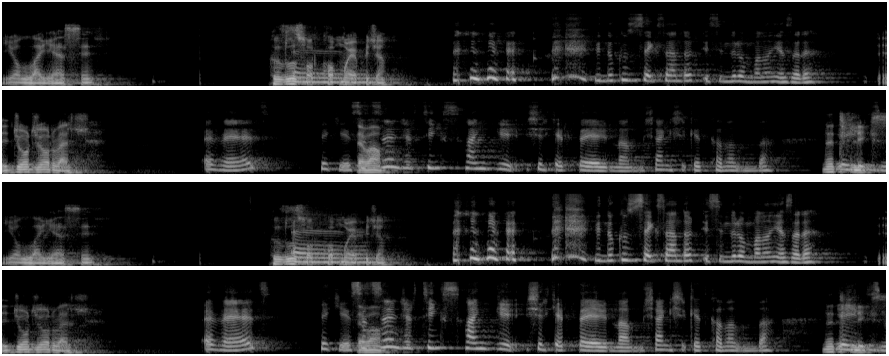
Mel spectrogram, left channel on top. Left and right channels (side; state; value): both; normal; correlation 0.65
